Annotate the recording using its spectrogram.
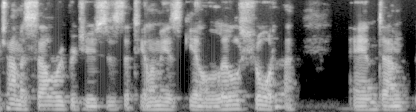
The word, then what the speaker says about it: telomeres: We've talked about telomeres, and I think I'm pronouncing them right. I think we want long telomeres, or do we want short telomeres? – Yeah, you got it.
